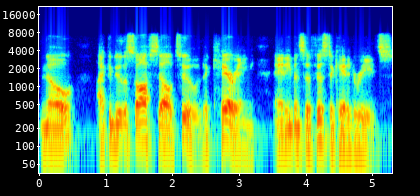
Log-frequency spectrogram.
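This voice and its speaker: A man with an American accent speaks at a fairly slow pace in a fairly low pitch, with vocal fry and very wide pitch swings. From US Midwest (rural lower Michigan). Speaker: voice-over artist and voice coach. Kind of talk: interview.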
